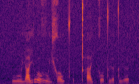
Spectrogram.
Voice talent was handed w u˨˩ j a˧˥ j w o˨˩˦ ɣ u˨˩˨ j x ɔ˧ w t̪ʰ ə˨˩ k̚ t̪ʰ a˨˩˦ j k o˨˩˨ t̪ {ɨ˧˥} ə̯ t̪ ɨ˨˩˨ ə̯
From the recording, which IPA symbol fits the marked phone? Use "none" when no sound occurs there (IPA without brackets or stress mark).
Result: ɨ˨˩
